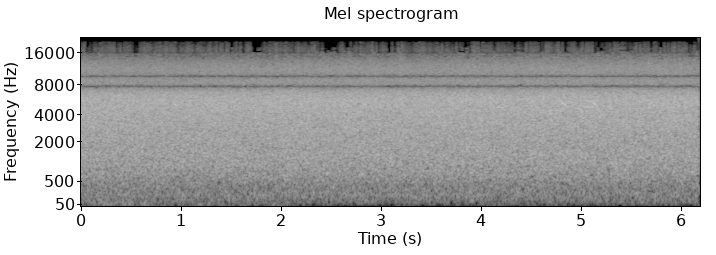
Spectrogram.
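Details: Constant roar of a flowing mountain stream, a dense unbroken hiss with no animal voice audible.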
